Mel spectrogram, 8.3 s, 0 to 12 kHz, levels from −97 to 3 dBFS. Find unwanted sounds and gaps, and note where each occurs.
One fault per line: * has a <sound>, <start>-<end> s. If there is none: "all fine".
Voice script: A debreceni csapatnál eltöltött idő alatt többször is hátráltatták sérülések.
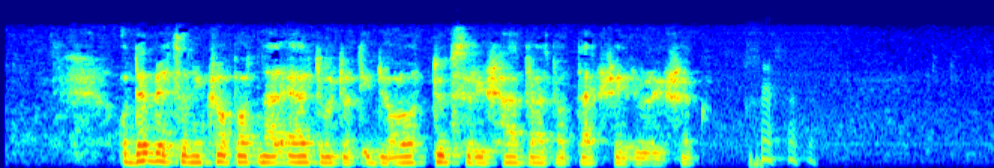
* has a laugh, 6.2-6.8 s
